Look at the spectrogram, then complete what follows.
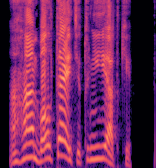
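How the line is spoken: Barked. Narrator (Russian): Рявкнул

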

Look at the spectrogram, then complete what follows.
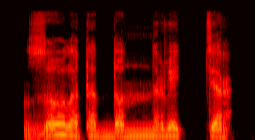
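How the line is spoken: Cursing through gritted teeth. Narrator (Russian): сквозь зубы ругнулся Винсент

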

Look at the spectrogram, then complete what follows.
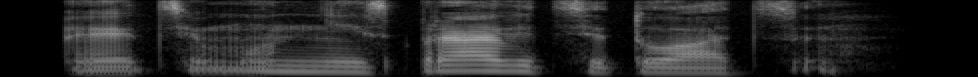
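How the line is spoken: Quiet. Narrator (Russian): тихо сказал Антон

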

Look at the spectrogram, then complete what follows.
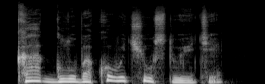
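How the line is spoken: Grateful, low voice. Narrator (Russian): Нехаева благодарно вполголоса сказала

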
